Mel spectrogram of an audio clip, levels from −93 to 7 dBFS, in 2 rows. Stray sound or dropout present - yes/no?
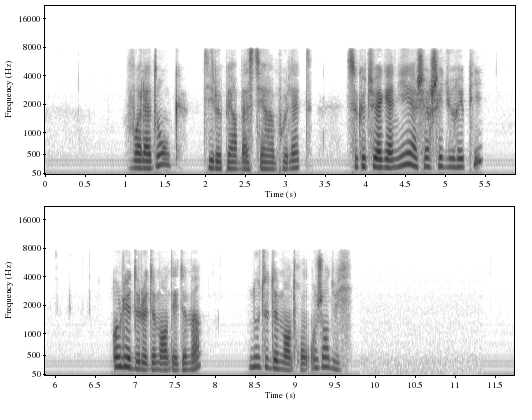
no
